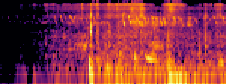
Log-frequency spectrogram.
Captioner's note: birds chirping; speaking foreign language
